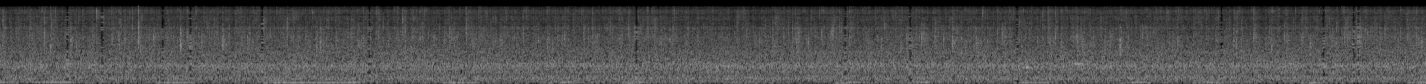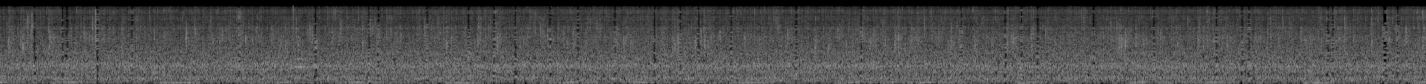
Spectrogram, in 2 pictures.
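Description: Heavy rain pouring steadily onto a wet concrete balcony floor and the leaves of the trees beyond: a dense, even hiss speckled with countless small drop splashes.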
